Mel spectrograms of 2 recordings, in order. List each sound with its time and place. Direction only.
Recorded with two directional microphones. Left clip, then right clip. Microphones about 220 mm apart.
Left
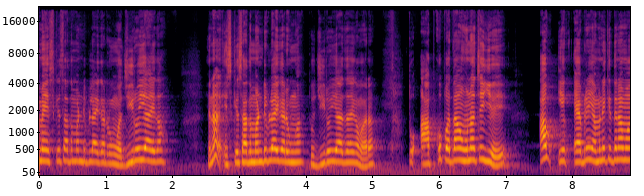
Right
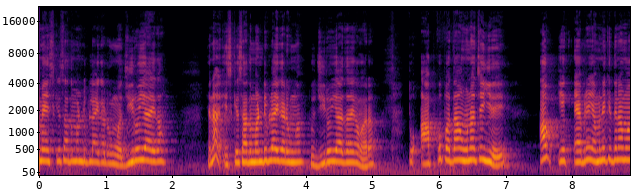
0.0 s a man's voice: 50° left (ahead or behind)
1.6 s speech: 30° left (ahead or behind)
4.2 s a man's voice: 30° left (ahead or behind)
